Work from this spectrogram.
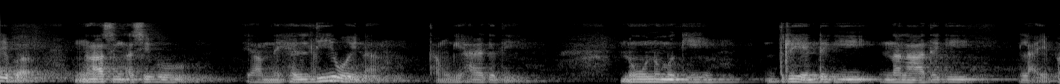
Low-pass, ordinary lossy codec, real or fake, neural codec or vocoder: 7.2 kHz; MP3, 32 kbps; real; none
